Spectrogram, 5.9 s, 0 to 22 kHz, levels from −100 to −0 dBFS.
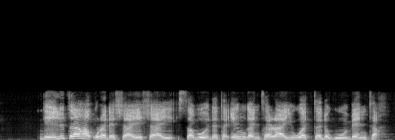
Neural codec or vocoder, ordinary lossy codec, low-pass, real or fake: codec, 16 kHz, 16 kbps, FreqCodec, smaller model; none; none; fake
